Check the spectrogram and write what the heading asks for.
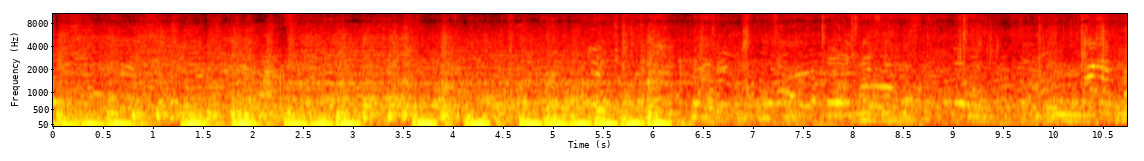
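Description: A tamborazo brass band playing, with a pulsing low bass beat under the horns and background voices of a crowd. The bass beat stops and the music drops back about six seconds in, leaving mostly the crowd's voices.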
